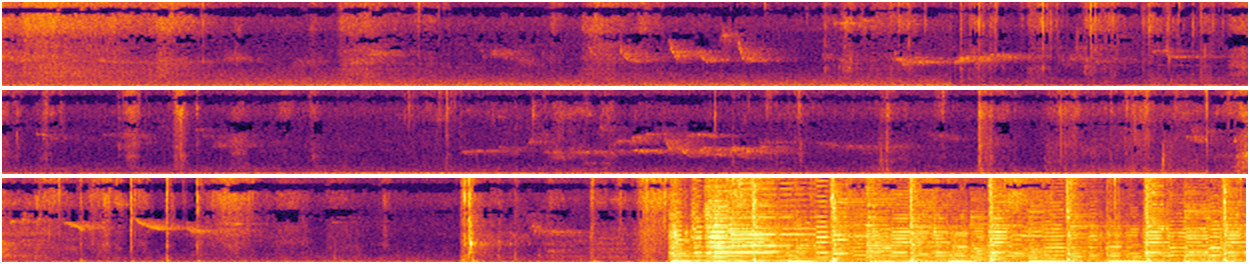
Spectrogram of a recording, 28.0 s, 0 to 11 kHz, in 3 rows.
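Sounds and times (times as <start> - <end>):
small birds chirping: 0.0 - 11.6, 12.6 - 16.8
wind rumble on microphone: 10.9 - 18.4.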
